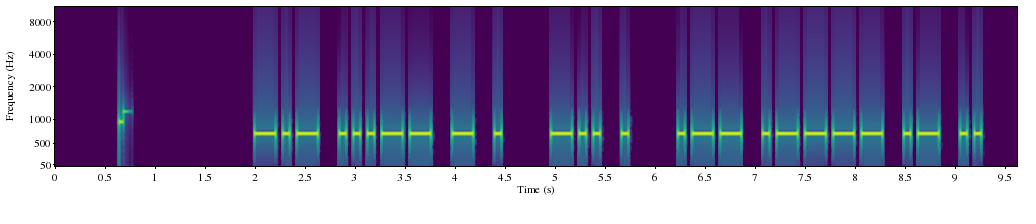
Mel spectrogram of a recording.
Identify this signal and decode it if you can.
Morse code, heard as a keyed tone, about 17 wpm, 700 Hz. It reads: K3TE DE W1AI
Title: USA Callsign DE Callsign - 4 Characters - 17wpm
